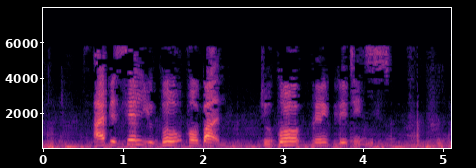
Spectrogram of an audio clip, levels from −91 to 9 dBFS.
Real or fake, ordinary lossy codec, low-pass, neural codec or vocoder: fake; MP3, 24 kbps; 7.2 kHz; codec, 16 kHz in and 24 kHz out, 0.6 kbps, FireRedTTS-2 codec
